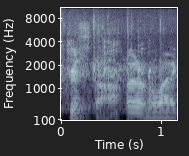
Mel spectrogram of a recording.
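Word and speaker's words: Kristoff: Kirstoff, it's Kirstoff.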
